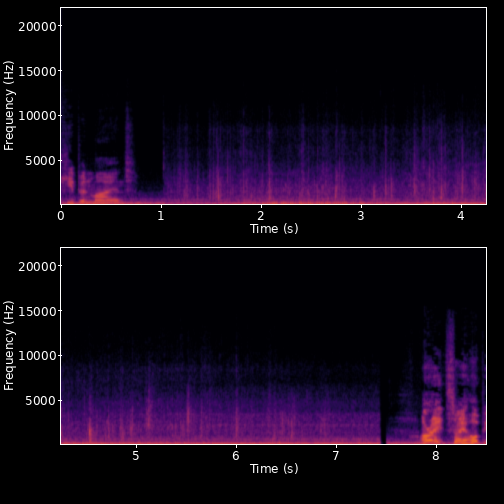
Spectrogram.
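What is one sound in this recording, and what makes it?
A sports car engine idles with a deep, steady rumble.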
